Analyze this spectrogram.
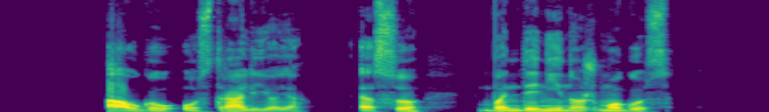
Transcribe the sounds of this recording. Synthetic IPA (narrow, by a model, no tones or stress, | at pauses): ɐ̰ʊɡɐʊʔɒʊst̪ɾɑːlʲɪjoːjɛ̰ | ɛsʊ | ʋɐnʲd̪ʲɛnʲiːnoːʒmoːɡʊs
